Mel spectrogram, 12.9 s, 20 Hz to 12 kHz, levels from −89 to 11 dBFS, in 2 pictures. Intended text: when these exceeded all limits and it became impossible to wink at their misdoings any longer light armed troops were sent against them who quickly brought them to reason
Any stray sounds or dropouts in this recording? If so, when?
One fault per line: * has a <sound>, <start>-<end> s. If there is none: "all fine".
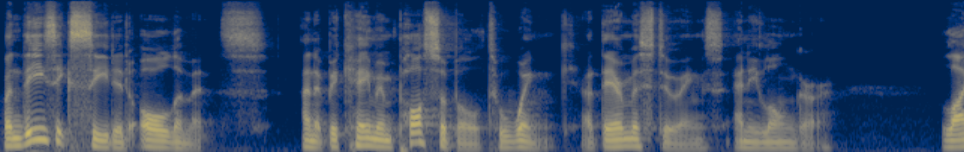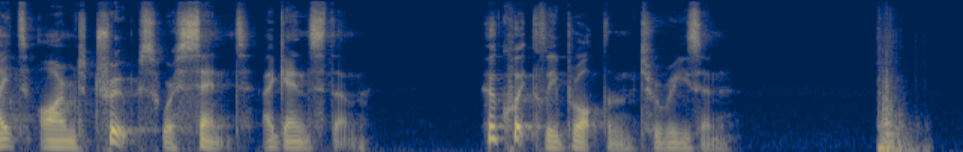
* has a thud, 12.3-12.7 s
